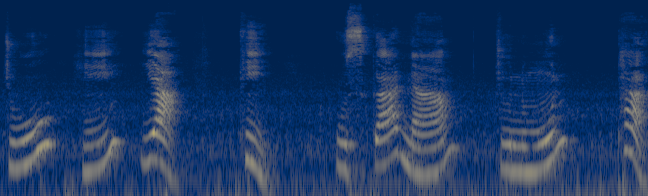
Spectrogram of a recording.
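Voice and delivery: put-on slow model reading for children; each word given room. Shown as a demonstration. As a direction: read the sentence slowly, word by word. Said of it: "देखो, जैसे".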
